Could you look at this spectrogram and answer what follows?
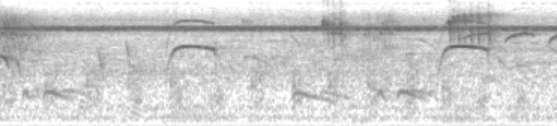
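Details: Rufous-tailed jacamar (Galbula ruficauda) gives high, thin arched whistles every second or two over a steady shrill insect drone.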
